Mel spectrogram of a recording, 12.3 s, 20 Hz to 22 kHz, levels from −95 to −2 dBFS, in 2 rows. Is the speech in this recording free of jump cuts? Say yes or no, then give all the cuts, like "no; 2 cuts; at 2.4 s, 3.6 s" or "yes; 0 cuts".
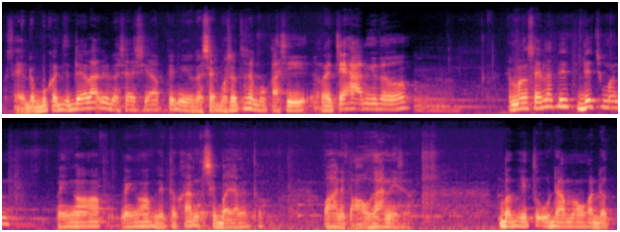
yes; 0 cuts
